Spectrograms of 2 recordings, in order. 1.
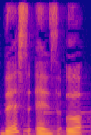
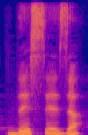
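每个单词都单独读，不连读。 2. 词尾辅音会顺畅地连到下一个元音上。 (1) "而不是" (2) "所以前面三个单词就会读作"

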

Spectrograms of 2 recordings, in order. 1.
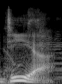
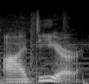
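结尾不卷舌。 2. 结尾要发成卷舌音。

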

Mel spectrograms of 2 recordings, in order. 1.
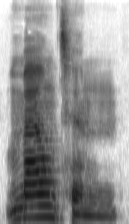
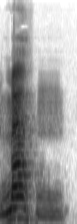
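它读得慢，最后一个音节完整地读出来。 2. 它读得快，t 音带鼻音地释放。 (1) "读慢了叫mountain" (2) "那么读快了呢是mountain"

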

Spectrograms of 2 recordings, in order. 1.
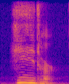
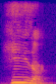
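中间的 t 是完整、清晰的 t。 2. 中间的 t 是快速的 d 音。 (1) "大家注意不要把它翻成heater" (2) "我们是heater 同样的规则"

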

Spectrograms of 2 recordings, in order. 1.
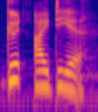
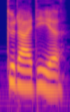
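'good' 的 d 不发音。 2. 'good' 的 d 连到 'idea' 上。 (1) "或者是选择good 末尾的不发音" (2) "Good idea 可以连读成good idea"

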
